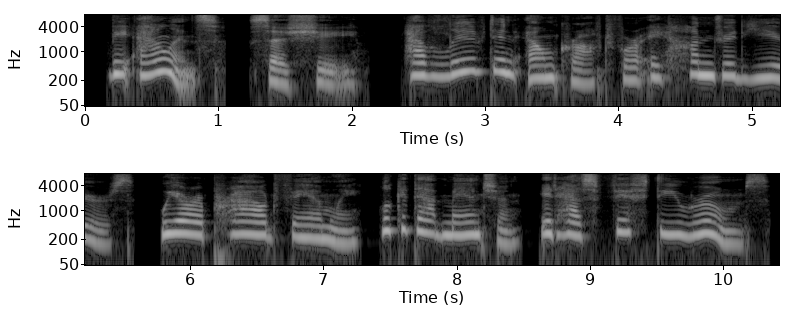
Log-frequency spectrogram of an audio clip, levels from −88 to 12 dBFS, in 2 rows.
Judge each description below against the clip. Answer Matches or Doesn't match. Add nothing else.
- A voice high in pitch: Matches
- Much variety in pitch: Doesn't match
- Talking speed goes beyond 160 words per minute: Doesn't match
